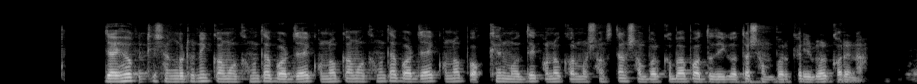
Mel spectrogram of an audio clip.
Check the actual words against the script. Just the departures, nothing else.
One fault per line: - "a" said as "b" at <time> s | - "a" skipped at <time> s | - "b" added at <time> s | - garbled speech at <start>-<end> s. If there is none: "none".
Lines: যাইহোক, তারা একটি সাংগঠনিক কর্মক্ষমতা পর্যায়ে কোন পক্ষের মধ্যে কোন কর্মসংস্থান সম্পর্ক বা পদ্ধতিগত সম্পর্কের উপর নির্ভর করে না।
- "তারা" skipped at 1.4 s
- "কর্মক্ষমতা পর্যায়ে কোন" added at 3.4 s
- "উপর" skipped at 8.0 s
